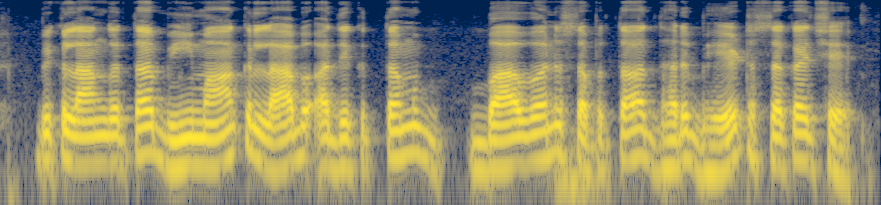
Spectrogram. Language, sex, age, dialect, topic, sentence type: Maithili, male, 31-35, Eastern / Thethi, banking, statement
